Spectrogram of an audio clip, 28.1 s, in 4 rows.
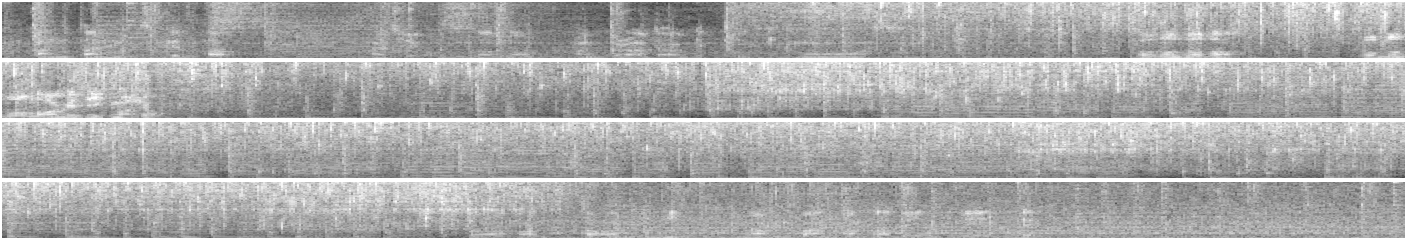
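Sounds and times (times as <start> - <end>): background music with bass line: 0.0 - 28.0
fish deep-frying in oil: 3.7 - 24.1.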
